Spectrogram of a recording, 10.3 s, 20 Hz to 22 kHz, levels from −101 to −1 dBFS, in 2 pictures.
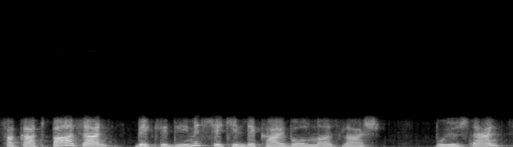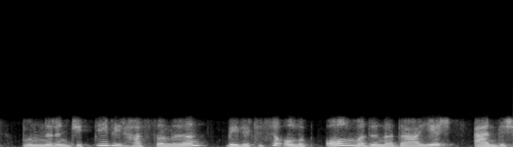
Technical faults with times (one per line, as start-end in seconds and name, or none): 0.00-10.27 Opus voice compression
